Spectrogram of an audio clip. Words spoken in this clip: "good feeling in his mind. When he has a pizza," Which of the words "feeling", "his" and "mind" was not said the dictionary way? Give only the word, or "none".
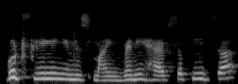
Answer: none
